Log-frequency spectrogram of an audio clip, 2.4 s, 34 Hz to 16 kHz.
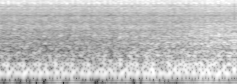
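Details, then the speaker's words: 1994-1999 Nissan Maxima with three coil packs, misfiring: low uneven idle that shakes and stumbles; unplugging the bad coil changes nothing, unplugging a good one makes it run much worse; failed ignition coil pack. "The way you can tell is you hear how it's running now. You take this off and it runs the same. Okay, now if I take another one off, see, it runs a lot different. It runs a lot worse."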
